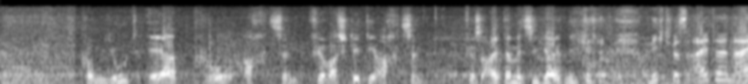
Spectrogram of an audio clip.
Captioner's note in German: Lachen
